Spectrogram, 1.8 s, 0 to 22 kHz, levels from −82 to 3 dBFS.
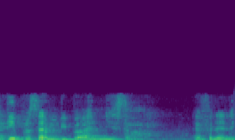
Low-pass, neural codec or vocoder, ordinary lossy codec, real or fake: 7.2 kHz; codec, 24 kHz, 0.9 kbps, WavTokenizer, medium speech release version 1; none; fake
